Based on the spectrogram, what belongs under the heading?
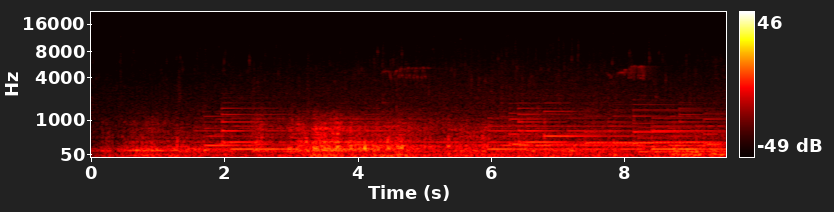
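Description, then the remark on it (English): Rain starting to fall, steadily pattering down with a deep, rolling rumble of thunder underneath, while sustained musical tones drift over the top; no one speaks. “Can you hear that? It's starting to rain.”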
